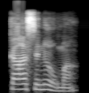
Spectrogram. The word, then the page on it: carcinoma: Indian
